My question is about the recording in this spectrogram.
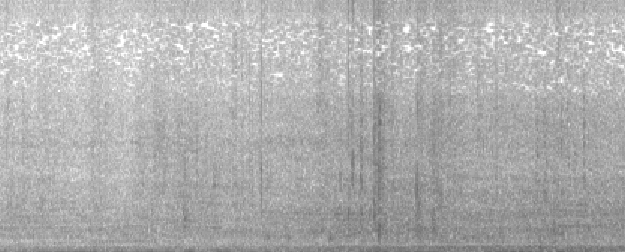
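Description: Outdoor town-street ambience: a low, steady rumble that slowly grows louder, with a few faint clicks about halfway through.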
